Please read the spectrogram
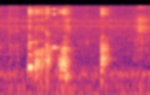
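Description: A small puppy giving a couple of short, soft yips, one about half a second in and another a second and a half in. The yips answer a "speak" command for a treat.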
